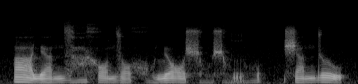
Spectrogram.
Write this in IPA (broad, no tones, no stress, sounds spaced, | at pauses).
a lʲ a n z a̤ x ɔ n z ɔ x o̤ lʲ ɔ ʃ o̤ ʃ o̤ r o̤ | ʃ a n d ɵ u̯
